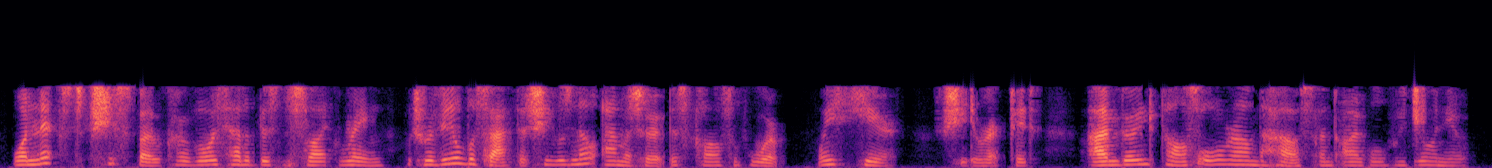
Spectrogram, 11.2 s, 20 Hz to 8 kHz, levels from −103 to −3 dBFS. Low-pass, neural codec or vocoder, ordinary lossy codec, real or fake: 7.2 kHz; codec, 16 kHz, 1 kbps, FunCodec, trained on Chinese and English, 50 frames a second; AAC, 16 kbps; fake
